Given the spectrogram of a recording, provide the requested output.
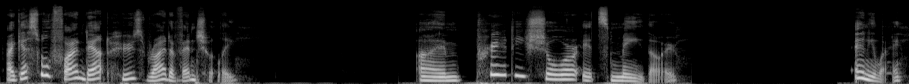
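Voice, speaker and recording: A woman playing a gentle, quietly confident expectant mother in an intimate audio drama, confiding in a thoughtful, measured way. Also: medium pitch, no echo, studio quality. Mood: wryly certain.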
